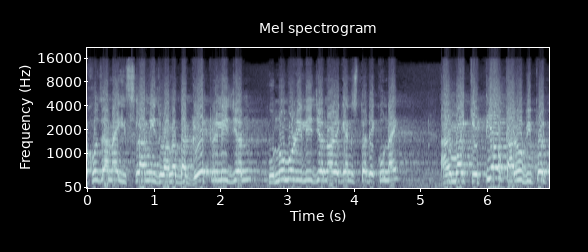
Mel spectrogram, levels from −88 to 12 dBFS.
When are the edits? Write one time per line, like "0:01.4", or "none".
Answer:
none

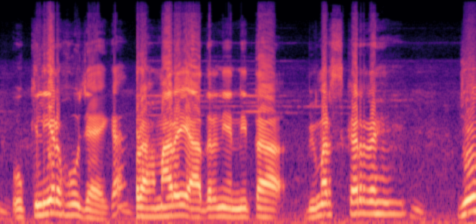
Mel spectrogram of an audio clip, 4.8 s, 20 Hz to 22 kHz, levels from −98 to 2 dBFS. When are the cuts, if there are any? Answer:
0:01.4

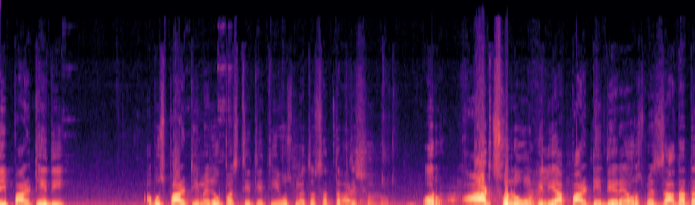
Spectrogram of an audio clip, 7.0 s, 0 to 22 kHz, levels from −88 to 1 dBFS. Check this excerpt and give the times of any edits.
none

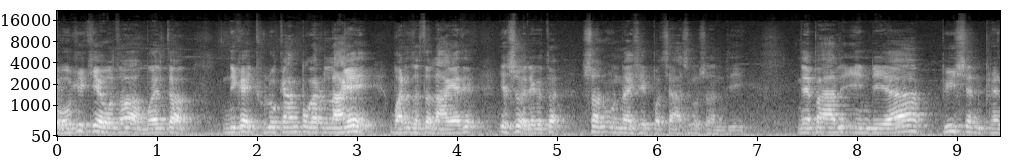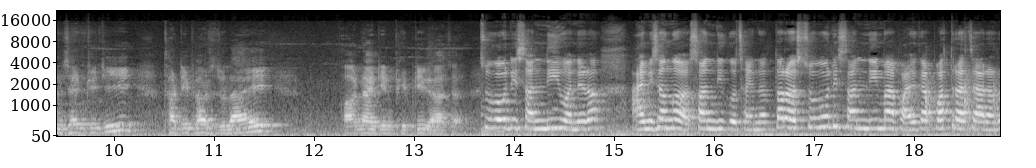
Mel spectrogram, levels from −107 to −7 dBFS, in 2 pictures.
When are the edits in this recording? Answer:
0:13.7

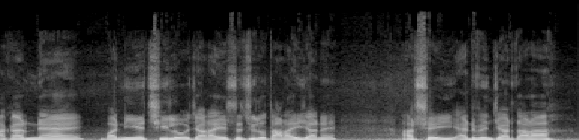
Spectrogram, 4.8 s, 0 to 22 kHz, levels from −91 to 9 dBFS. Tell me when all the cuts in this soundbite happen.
none

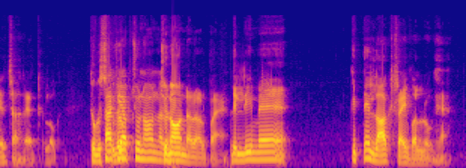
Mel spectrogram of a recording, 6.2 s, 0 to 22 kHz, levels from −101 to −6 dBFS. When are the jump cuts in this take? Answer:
0:03.1

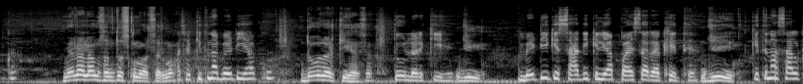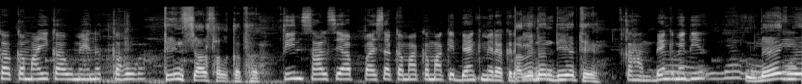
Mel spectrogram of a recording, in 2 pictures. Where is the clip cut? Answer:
0:13.1

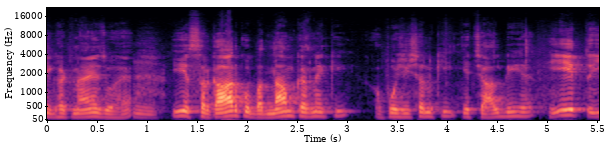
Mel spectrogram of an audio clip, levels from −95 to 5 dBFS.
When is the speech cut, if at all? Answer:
none

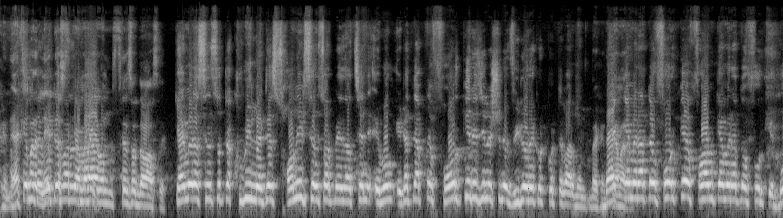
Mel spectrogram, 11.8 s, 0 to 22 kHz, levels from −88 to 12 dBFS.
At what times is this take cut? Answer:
none

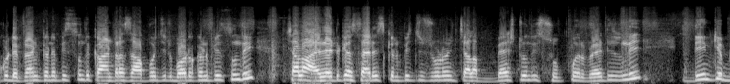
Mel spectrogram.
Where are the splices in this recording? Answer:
none

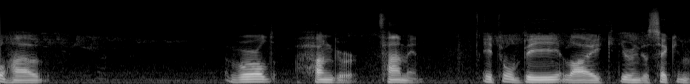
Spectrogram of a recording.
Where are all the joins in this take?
0:03.7
0:04.6

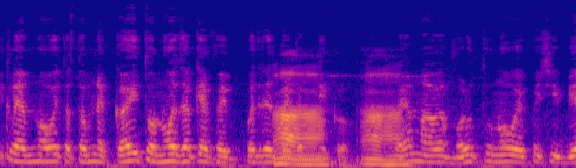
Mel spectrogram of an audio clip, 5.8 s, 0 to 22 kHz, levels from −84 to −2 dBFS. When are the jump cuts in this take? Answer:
none

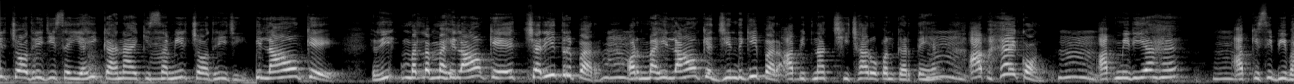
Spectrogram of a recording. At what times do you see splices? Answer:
0:02.6

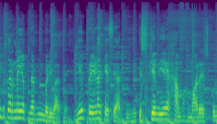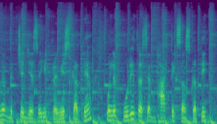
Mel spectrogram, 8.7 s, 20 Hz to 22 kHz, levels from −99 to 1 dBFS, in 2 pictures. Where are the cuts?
0:01.4
0:02.6

